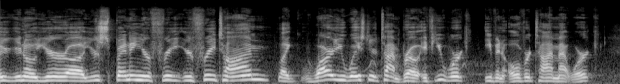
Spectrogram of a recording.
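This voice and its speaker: The man's voice is high, and its pitch varies in an ordinary way. He speaks very fast. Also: hardly any pauses, very even loudness. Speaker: streamer and electrician. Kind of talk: casual livestream chat. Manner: halting.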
